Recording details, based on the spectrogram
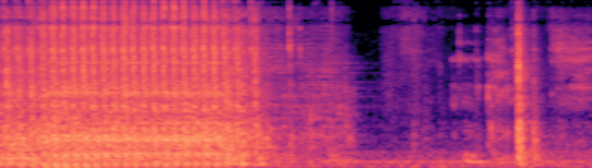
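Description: A sewing machine stitches quilt binding in a fast, even run of needle strokes for under two seconds, then stops, followed by faint handling clicks.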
